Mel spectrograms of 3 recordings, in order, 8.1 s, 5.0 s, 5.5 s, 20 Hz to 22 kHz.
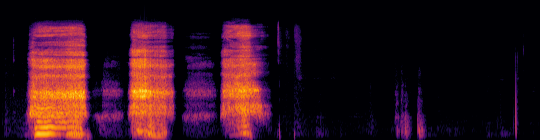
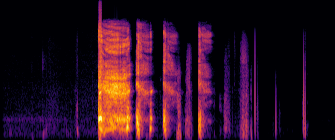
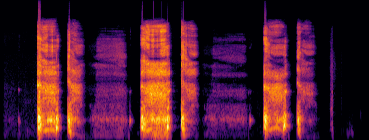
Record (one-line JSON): {"exhalation_length": "8.1 s", "exhalation_amplitude": 26920, "exhalation_signal_mean_std_ratio": 0.4, "cough_length": "5.0 s", "cough_amplitude": 32768, "cough_signal_mean_std_ratio": 0.25, "three_cough_length": "5.5 s", "three_cough_amplitude": 32768, "three_cough_signal_mean_std_ratio": 0.37, "survey_phase": "beta (2021-08-13 to 2022-03-07)", "age": "45-64", "gender": "Female", "wearing_mask": "No", "symptom_cough_any": true, "symptom_runny_or_blocked_nose": true, "symptom_fatigue": true, "symptom_onset": "4 days", "smoker_status": "Ex-smoker", "respiratory_condition_asthma": false, "respiratory_condition_other": false, "recruitment_source": "Test and Trace", "submission_delay": "1 day", "covid_test_result": "Positive", "covid_test_method": "RT-qPCR", "covid_ct_value": 23.1, "covid_ct_gene": "ORF1ab gene"}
